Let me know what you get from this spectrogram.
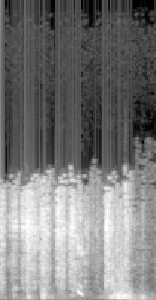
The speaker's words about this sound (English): Tin Man, your axe chopped on the door.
